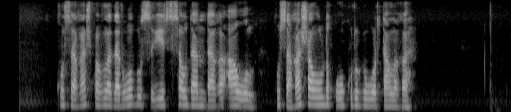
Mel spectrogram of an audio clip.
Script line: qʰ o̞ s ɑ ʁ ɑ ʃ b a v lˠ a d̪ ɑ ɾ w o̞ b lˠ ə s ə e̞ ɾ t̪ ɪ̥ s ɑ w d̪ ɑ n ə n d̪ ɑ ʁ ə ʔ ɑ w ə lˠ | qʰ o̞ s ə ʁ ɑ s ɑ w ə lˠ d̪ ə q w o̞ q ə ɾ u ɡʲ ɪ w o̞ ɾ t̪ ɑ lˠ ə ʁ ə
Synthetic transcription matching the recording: qʰ o̞ s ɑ ʁ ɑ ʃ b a v lˠ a d̪ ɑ ɾ w o̞ b lˠ ə s ə e̞ ɾ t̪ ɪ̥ s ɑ w d̪ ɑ n ə n d̪ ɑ ʁ ə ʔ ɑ w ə lˠ | qʰ o̞ s ɑ ʁ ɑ ʃ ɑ w ə lˠ d̪ ə q w o̞ q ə ɾ u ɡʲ ɪ w o̞ ɾ t̪ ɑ lˠ ə ʁ ə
